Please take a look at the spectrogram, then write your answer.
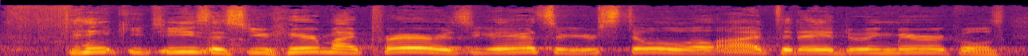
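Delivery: high, joyful burst of thanks to Jesus; excited thanks. Retold or imitated. Retelling his thanks for the answered dream, high and joyful. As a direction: pour out thanks like a prayer just answered.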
